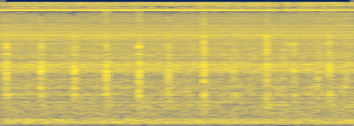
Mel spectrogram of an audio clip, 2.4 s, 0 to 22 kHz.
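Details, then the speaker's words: Commodore 1541 drive driven from a diagnostic cart: F1/F3 step the read/write head back and forth with crisp, evenly spaced ticks about five a second over a low hum; normal stepping on the working drive. "I have complete control of the stepper motor with this program here I'm just hitting F 3 and F 1 to move it backwards and forward"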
